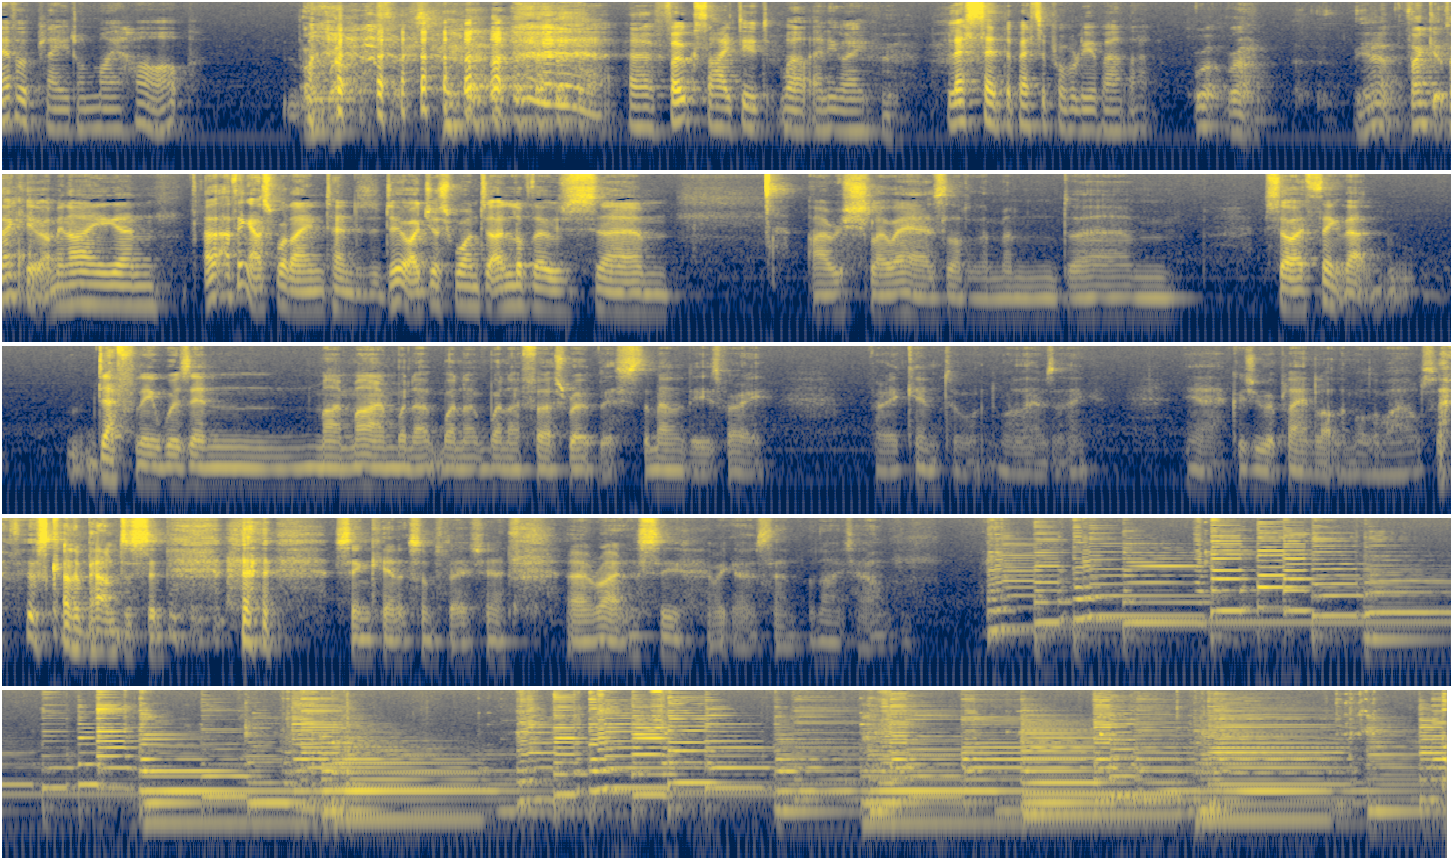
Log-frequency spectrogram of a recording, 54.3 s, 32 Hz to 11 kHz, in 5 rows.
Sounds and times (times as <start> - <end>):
Speech: 4.0 - 9.5, 10.2 - 15.9, 16.6 - 19.8, 20.4 - 21.5, 22.3 - 27.5, 28.3 - 30.0, 30.6 - 33.9, 35.1 - 39.3.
